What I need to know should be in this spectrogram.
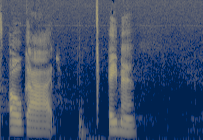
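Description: An elderly woman sings slowly into a microphone in a reverberant hall.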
